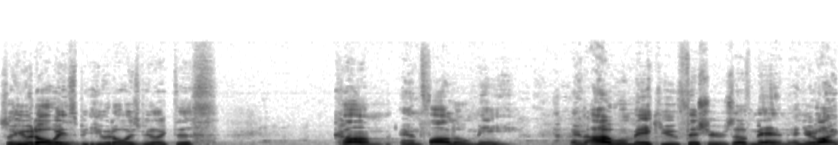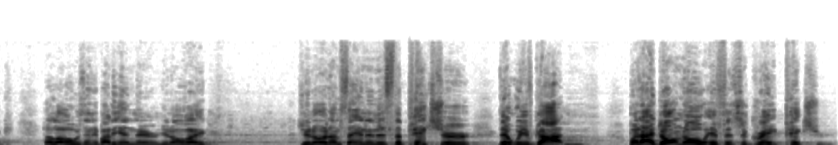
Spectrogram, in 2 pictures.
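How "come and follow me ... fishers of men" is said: very quiet, very slow, low, drawn-out drawl. Mimicking how Jesus talked in TV shows seen as a kid, slow-talking impression. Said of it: "he always moved really slow and he always talked really slow".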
